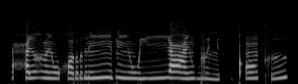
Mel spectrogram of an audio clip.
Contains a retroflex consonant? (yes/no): no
